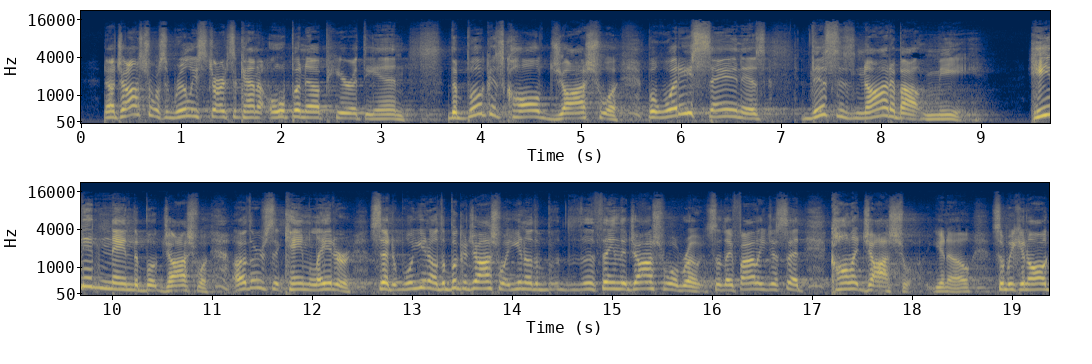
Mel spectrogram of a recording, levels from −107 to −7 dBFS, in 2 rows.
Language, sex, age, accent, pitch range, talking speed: English, male, 40-59, American, 175-225 Hz, 210 wpm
